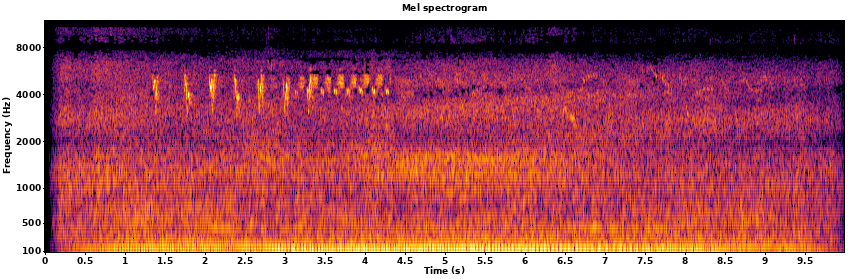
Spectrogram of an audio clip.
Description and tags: Binaural simulation of waterfront ambient. The polyphonic sound was created from a set of monaural sounds.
